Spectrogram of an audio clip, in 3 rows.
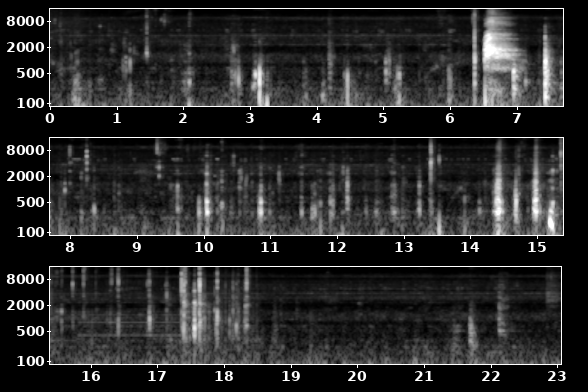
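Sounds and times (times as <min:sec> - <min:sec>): crunching and chewing: 0:00.0 - 0:06.5, 0:07.1 - 0:18.8
clicks and crackles: 0:09.3 - 0:18.8.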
